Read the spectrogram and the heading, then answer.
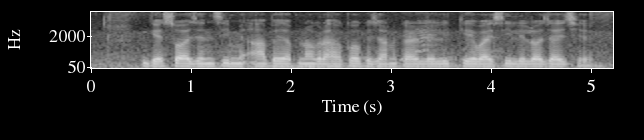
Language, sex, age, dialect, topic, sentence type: Maithili, male, 25-30, Angika, banking, statement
